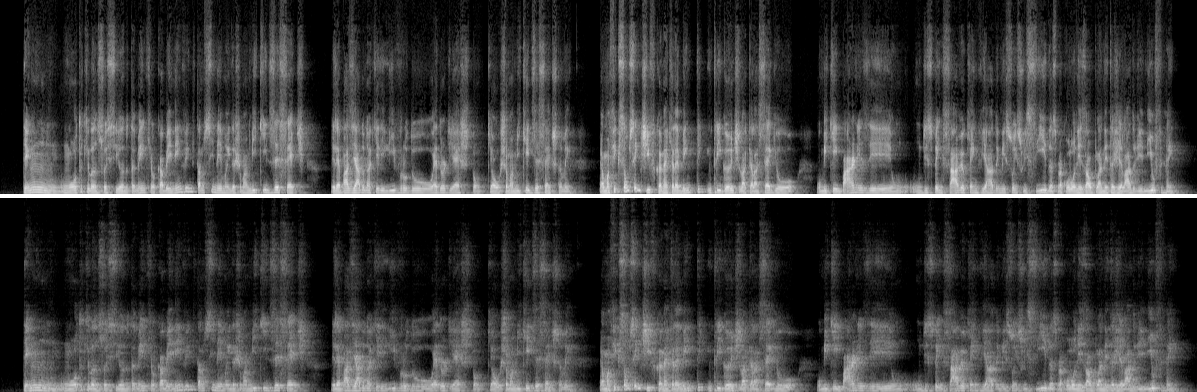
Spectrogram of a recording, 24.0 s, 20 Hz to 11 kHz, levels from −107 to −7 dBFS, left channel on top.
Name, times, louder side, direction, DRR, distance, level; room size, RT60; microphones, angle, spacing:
voice 1, 0.5-6.1 6.6-11.4 12.0-15.8 16.3-23.5, left 6 dB, 75° left, 13 dB, 0.3 m, -29 dB
6.1 x 2.8 x 2.6 m, 0.62 s
head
